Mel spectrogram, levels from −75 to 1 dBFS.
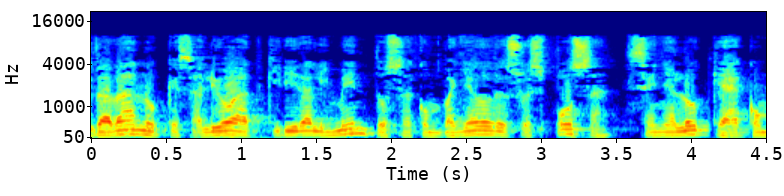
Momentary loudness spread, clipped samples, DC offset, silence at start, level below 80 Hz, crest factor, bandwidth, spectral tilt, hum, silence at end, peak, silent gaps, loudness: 6 LU; under 0.1%; under 0.1%; 0 s; -50 dBFS; 12 dB; 10.5 kHz; -4.5 dB/octave; none; 0 s; -6 dBFS; none; -19 LUFS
